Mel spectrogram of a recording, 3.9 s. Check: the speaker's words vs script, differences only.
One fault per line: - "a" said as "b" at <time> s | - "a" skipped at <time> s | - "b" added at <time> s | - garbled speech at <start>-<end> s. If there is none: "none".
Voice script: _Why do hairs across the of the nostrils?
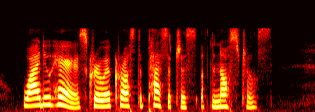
- "grow" added at 1.1 s
- "passages" added at 1.8 s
